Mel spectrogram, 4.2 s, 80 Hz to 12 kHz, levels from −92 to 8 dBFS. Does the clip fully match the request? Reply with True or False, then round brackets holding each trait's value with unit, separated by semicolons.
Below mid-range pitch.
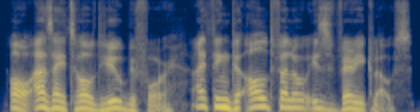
False (160 Hz)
